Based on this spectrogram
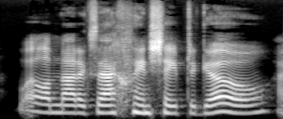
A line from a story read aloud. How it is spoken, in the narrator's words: laughed to myself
